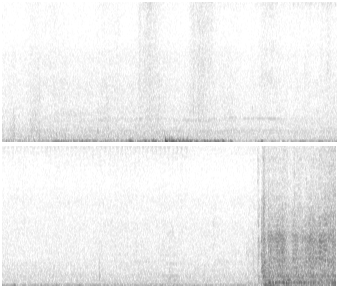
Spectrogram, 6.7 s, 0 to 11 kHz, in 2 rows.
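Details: Old V8 with an old, unidentified carburetor, primed by pouring fuel into the bowl, catches and runs rough, uneven and stumbling for a couple of seconds, then dies when given a little gas; owner suspects a bad accelerator pump or flooding.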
